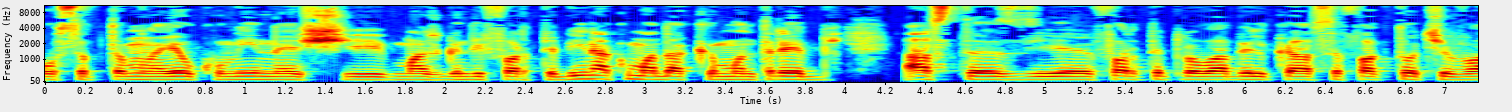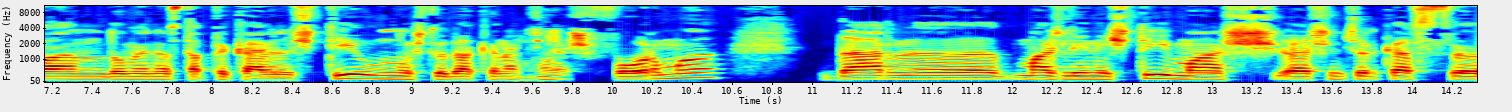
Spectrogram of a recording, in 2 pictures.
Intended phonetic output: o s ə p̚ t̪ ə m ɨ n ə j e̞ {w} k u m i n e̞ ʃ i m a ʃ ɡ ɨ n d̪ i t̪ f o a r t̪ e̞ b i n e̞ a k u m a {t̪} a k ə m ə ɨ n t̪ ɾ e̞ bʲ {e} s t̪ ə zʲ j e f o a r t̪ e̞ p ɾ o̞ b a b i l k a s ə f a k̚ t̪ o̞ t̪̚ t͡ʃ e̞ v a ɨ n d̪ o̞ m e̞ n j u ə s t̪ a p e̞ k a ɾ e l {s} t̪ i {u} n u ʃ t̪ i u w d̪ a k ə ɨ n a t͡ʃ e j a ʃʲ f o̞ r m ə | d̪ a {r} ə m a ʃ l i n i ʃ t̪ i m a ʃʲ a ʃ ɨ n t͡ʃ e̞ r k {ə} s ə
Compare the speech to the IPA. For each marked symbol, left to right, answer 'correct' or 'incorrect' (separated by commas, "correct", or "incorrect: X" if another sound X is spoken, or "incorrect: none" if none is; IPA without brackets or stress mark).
correct, incorrect: d̪, incorrect: a, incorrect: ʃ, incorrect: w, correct, incorrect: a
